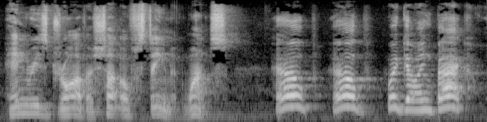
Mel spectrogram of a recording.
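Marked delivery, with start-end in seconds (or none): 2.8-4.9 high loud frightened wail; wailing for help. A narrator's reading. Henry pushed back out of the tunnel, high loud panicked wail. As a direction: cry out in panic as you're pushed. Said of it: "wailed Henry".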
